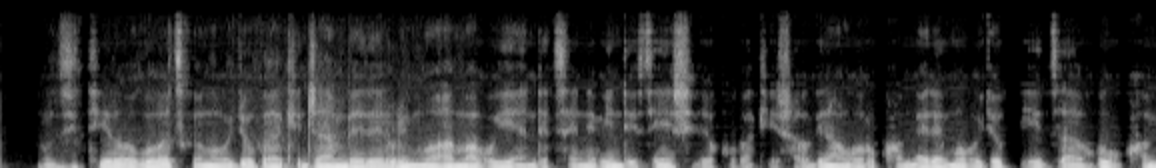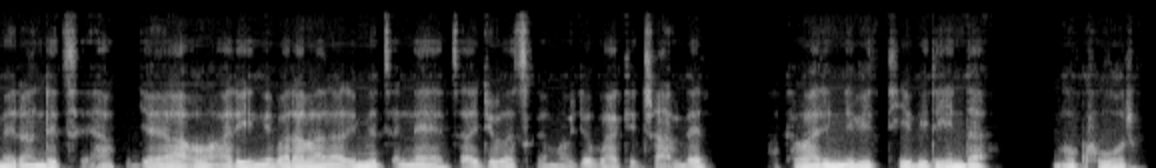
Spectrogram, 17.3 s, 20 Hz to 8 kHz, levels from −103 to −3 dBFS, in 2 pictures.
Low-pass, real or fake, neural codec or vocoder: 7.2 kHz; fake; codec, 16 kHz, 4 kbps, FunCodec, trained on LibriTTS, 50 frames a second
